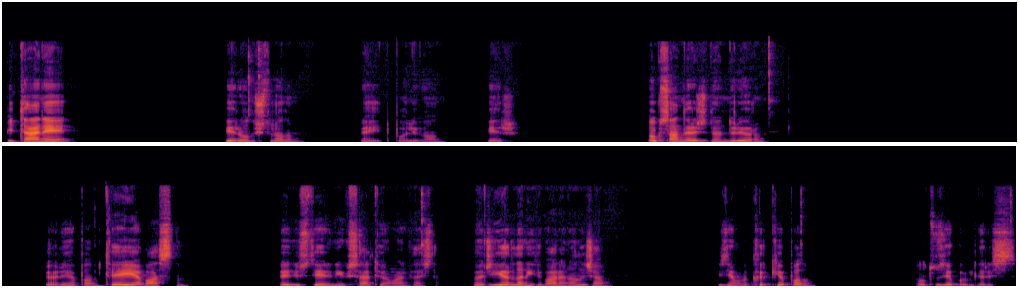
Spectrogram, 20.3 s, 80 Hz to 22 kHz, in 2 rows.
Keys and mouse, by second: 2.4 click, 4.5 click, 5.3 e, 6.1 click, 7.8 w, 8.7 click, 10.9 t, 12.6 click, 16.6 click, 18.7 click.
